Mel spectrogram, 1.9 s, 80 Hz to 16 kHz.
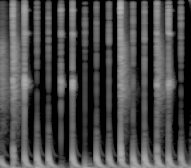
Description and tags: Rhythmmakerloop 125 bpm-34
This is a pure electro drumloop at 125 bpm
and 1 measure 4/4 long. With some low frequency toms, almost resembling
a bass sound, adding a nice groove. It is part of the "Rhythmmaker pack
125 bpm" sample pack and was created using the Rhythmmaker ensemble within Native Instruments Reaktor. Mastering (EQ, Stereo Enhancer, Multi-Band expand/compress/limit, dither, fades at start and/or end) done within Wavelab.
